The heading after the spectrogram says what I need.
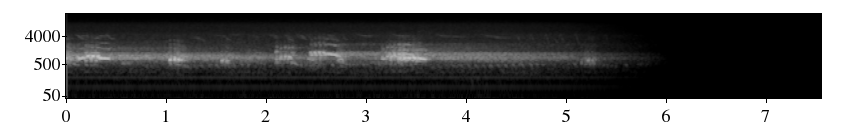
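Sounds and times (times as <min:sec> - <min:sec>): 
common cranes bugling on spring migration in Finland: 0:00.0 - 0:05.3
steady background noise: 0:00.0 - 0:05.4.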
